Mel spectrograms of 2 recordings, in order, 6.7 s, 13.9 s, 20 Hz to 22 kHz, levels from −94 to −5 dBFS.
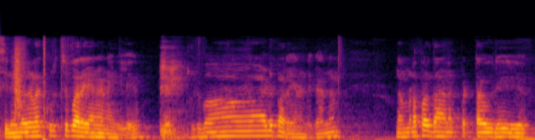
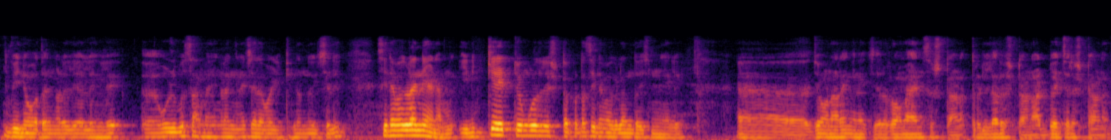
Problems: background sounds at intervals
